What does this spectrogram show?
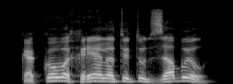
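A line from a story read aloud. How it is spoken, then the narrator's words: Breathless furious yell. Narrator (Russian): пытаясь отдышаться, завопил бешеный шеф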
